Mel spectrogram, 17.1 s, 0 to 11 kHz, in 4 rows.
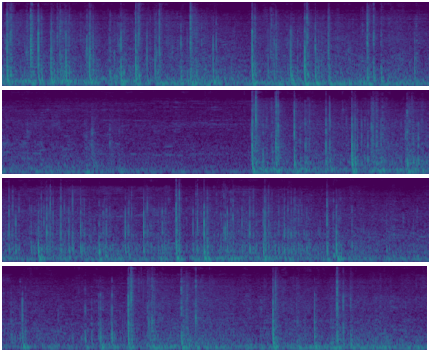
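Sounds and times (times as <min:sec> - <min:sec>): fireworks bangs and crackles: 0:00.0 - 0:17.0.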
